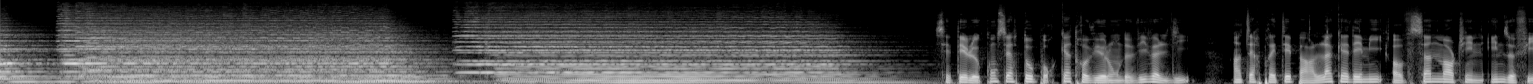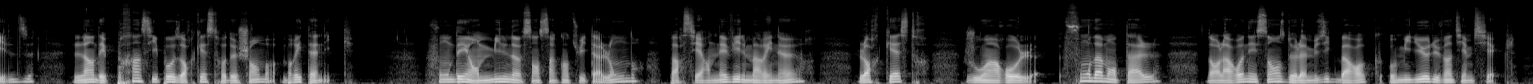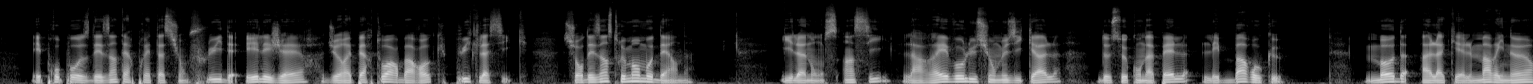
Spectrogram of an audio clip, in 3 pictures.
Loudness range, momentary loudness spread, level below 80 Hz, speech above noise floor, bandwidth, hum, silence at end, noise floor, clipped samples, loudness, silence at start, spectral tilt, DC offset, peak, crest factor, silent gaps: 3 LU; 9 LU; -36 dBFS; 35 dB; 16.5 kHz; none; 0 s; -51 dBFS; under 0.1%; -17 LUFS; 0 s; -6 dB/octave; under 0.1%; 0 dBFS; 16 dB; none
